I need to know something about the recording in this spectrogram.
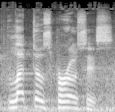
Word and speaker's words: Leptospirosis: And let me try to pronounce this correctly. Leptospirosis.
